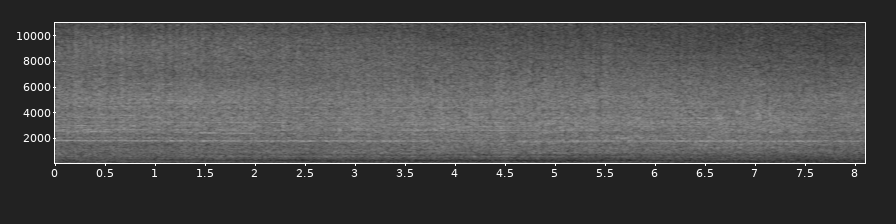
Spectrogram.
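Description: MBTA commuter train running past on the rails, with a steady rumble of wheels and its diesel locomotive, plus a thin steady high whine; the noise eases a little near the end as the train draws away.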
